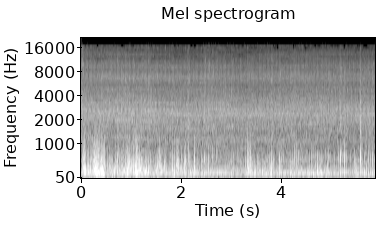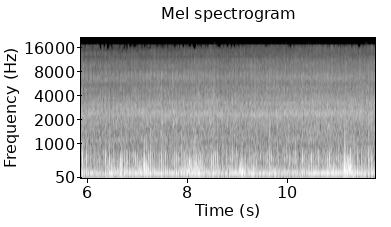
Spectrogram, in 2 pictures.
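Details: Unimog 404 first start after new fuse boards and a rewire: engine settles into a steady idle with light throttle blips, no knocking or misfire; normal, healthy running.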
